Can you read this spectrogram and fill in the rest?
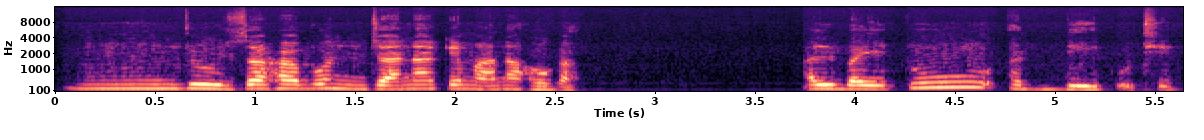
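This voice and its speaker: A man's voice: fairly high pitch, little pitch movement, phone-quality sound. A man teaching Arabic letters in an online lesson, patiently repeating words and checking that his students follow.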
